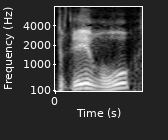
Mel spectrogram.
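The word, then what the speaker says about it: Přerov: Regenbogen Camping Prero, geschrieben äh, für Westdeutsche Prerov mit OW am Ende wird aber O ausgesprochen, so wie die ganzen, Orte.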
